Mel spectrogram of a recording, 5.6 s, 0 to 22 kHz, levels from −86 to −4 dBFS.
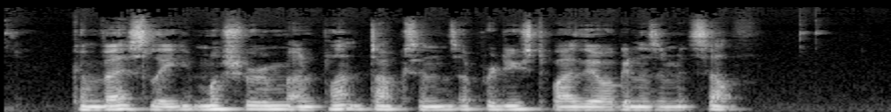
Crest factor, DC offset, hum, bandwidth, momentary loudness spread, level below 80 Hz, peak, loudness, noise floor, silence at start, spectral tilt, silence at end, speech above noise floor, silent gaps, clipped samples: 18 dB; under 0.1%; none; 16 kHz; 6 LU; -54 dBFS; -2 dBFS; -19 LUFS; -50 dBFS; 0.05 s; -4.5 dB/octave; 0.45 s; 32 dB; none; under 0.1%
